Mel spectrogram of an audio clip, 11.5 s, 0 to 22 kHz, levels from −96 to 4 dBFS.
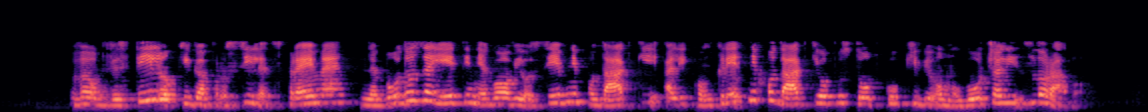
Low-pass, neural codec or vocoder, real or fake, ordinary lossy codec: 5.4 kHz; none; real; none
